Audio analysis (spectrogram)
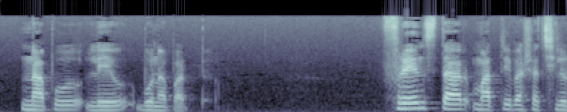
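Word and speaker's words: Napoléon Bonaparte: তার নামের ফরাসি উচ্চারণ কিন্তু নাপোলেও বোনাপার্ট।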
